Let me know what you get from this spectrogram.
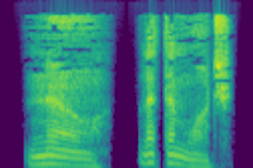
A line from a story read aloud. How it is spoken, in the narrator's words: Misrem said grimly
